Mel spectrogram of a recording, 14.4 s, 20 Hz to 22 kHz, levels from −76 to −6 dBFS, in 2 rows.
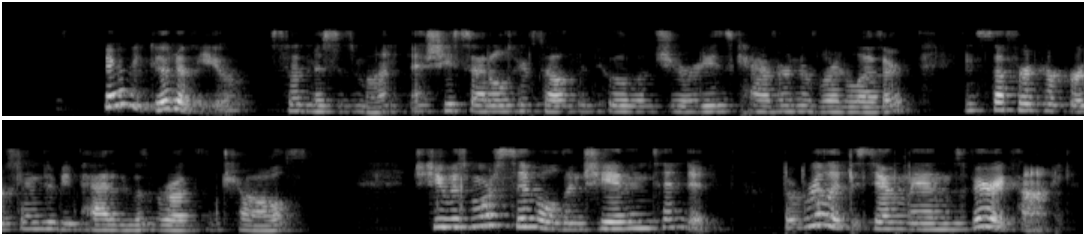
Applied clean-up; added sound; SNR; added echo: neural mask model DeepFilterNet 3.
